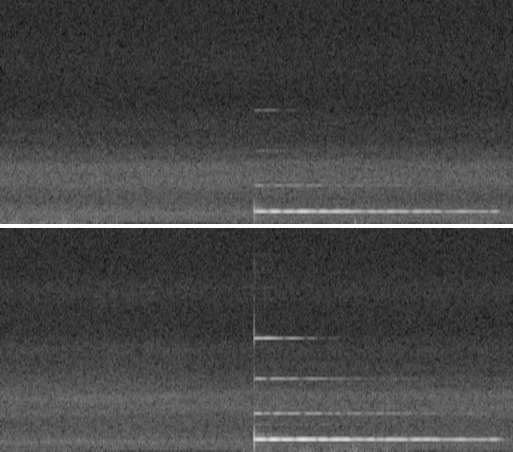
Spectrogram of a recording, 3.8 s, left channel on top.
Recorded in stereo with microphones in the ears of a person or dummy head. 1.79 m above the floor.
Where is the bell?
60° right (ahead or behind), 0.7 m.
